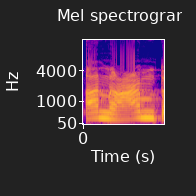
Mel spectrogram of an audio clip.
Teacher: تو آگے چلتے ہیں، صراط الذین، ذال کو بریک پڑھیں گے، انعمت، عین کی ساؤنڈ کو آپ نے کلیئر کرنا ہے۔ لفظ جو عین ہے نا، یہ آپ نے دیکھنا ہے یہ حلق کے درمیان والے حصے سے ادا ہوتا ہے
